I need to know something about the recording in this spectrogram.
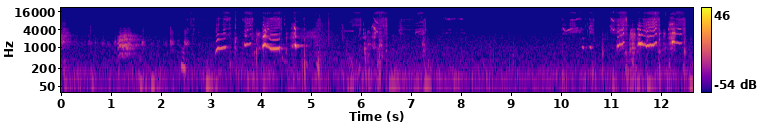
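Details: Blue Staffordshire Bull Terrier puppy crying: high, thin whimpers and squeaky yelps rising and falling, in short bursts separated by quiet gaps, with a cluster of louder whines near the end.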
